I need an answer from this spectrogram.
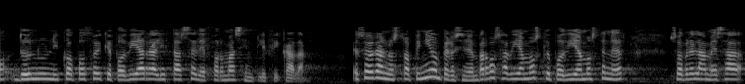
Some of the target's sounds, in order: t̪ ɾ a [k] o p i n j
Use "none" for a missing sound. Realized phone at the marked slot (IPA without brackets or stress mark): none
